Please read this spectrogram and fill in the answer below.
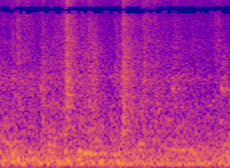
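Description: Kitchen background noise in a busy kebab shop: a steady low hum with a couple of light clinks from the counter.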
